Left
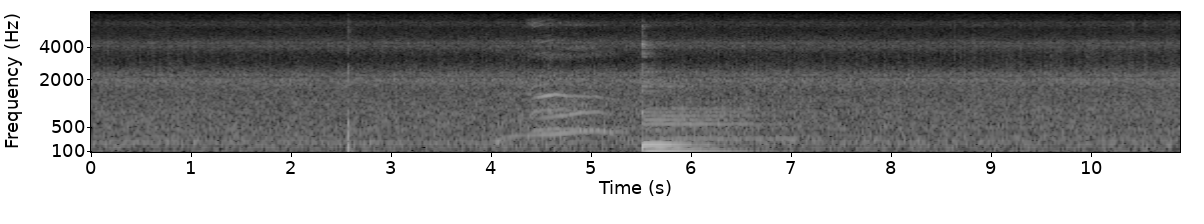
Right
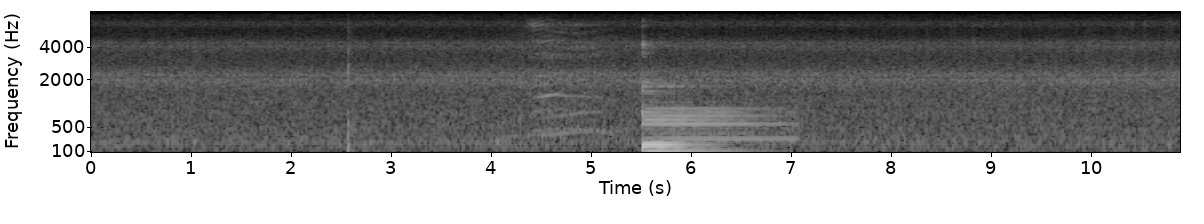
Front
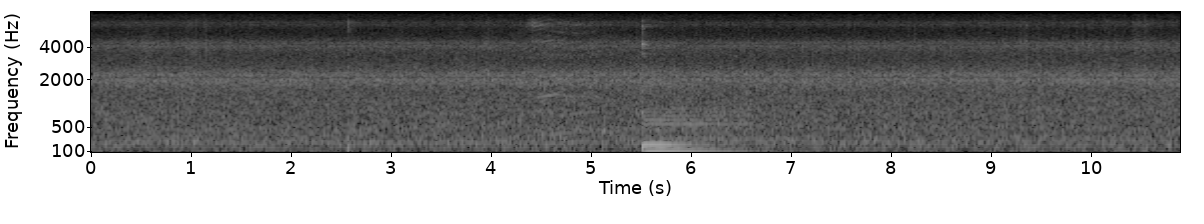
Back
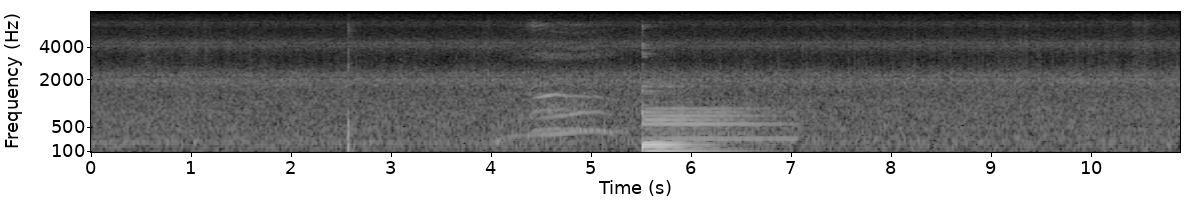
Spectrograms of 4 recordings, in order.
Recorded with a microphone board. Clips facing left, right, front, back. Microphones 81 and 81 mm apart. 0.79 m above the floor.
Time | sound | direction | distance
2.5 | a thud | 160° left | ?
4.0 | a gasp | 145° left | ?
5.5 | a guitar | 150° right | ?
